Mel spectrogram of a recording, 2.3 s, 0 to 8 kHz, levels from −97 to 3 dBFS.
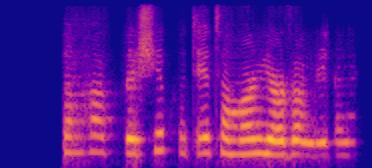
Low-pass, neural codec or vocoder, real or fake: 7.2 kHz; codec, 16 kHz, 0.5 kbps, X-Codec, HuBERT features, trained on general audio; fake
